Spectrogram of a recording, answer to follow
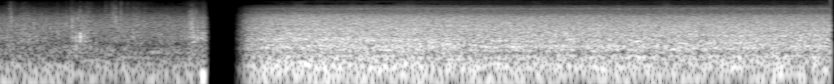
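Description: Steady roar of Montmorency Falls, a high waterfall, heard as an even rushing noise with wind on the microphone. It cuts in suddenly about a second in, after a brief dropout, replacing a quieter outdoor wind rumble.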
